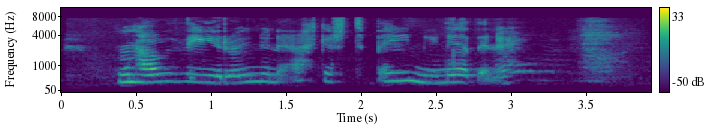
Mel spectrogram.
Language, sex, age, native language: Icelandic, female, 11, Icelandic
